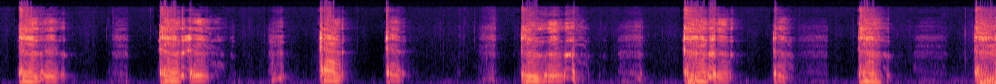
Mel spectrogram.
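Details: Girl with a terrible barking cough she couldn't stop: about seven harsh, hoarse coughs in bursts with gasping breaths between; barking cough.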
